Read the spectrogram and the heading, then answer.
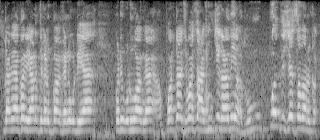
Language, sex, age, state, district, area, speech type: Tamil, male, 60+, Tamil Nadu, Tiruchirappalli, rural, spontaneous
